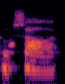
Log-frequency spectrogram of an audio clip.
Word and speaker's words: Uppsala: i first arrived in usa um even though it's spelled with a u it's an ah i thought it was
